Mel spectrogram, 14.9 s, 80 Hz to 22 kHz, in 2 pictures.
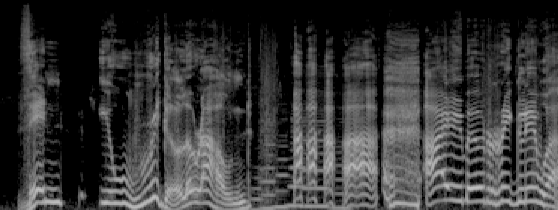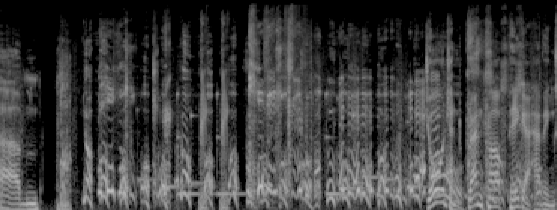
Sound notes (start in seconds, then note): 2.9 laughs; 8.1 snorts; 8.3 laughs; 11.2 both laugh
